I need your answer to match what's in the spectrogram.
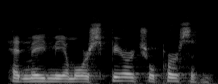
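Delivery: ordinary talk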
